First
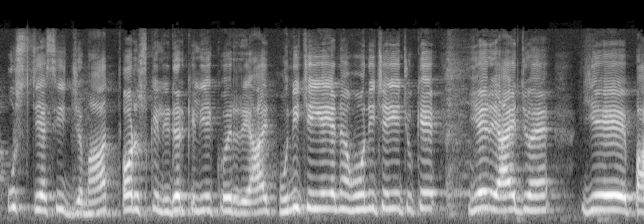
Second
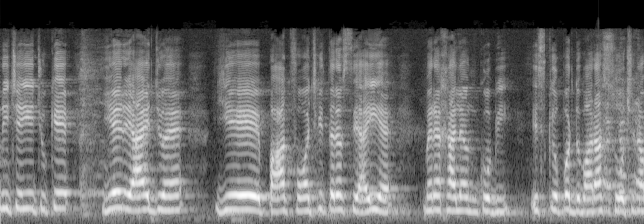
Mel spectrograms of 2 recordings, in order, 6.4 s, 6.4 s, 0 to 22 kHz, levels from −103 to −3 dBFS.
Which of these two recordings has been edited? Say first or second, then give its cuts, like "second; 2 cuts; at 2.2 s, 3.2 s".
first; 2 cuts; at 1.1 s, 2.7 s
